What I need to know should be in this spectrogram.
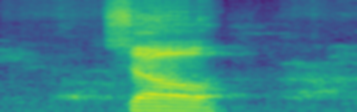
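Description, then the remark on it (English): A single sharp bark from the dog Finny rings out loud, a brief harmonic yelp that stands alone against quiet. “get the dog.”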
